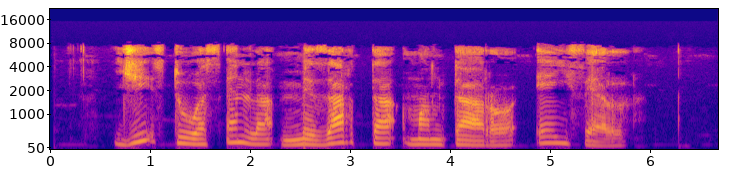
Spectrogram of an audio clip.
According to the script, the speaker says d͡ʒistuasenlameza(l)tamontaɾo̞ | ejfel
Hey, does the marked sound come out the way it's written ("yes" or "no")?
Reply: no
